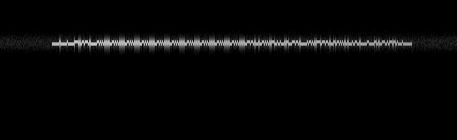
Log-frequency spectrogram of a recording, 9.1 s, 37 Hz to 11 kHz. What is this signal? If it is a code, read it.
RTTY (50 baud, 170 Hz shift), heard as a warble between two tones, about 1900 Hz centre, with fading. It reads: RYRYRYRYRYRYRYRYRYRY QRZ? DE UR2VPN K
